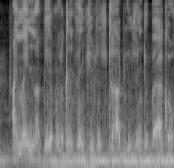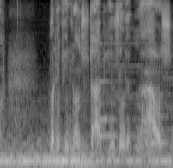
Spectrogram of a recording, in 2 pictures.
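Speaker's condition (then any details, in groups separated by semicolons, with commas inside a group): Laryngectomy; total laryngectomy, smoking-related larynx tumor, neck stoma; more than 20 years after surgery; quiet voice, speaks without vocal cords, breathes through stoma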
